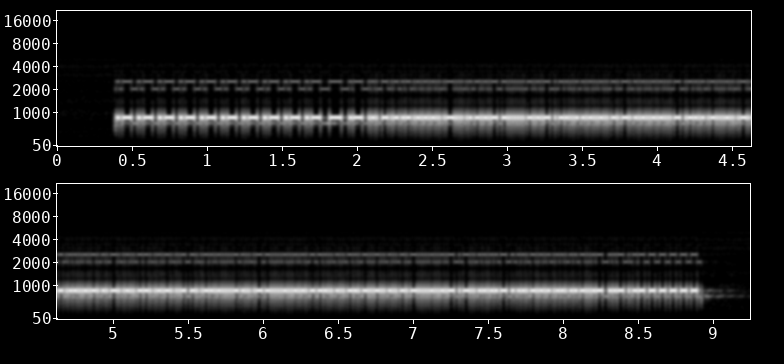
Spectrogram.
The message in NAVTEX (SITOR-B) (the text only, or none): THEY ARE NEVERTHELESS EXTREMELY REVEALING.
